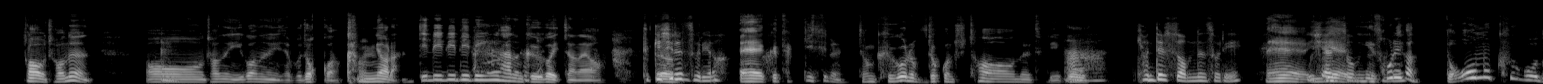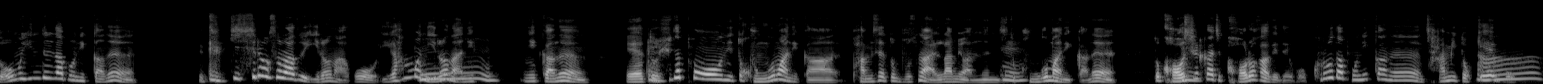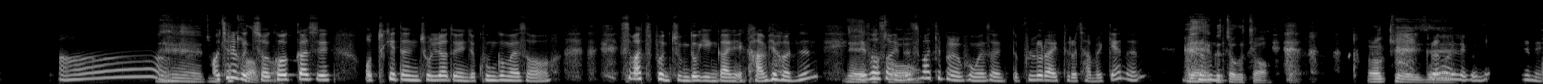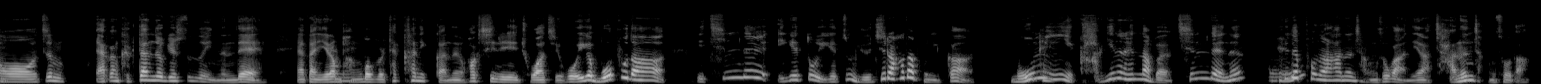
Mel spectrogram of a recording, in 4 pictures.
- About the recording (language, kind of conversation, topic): Korean, podcast, 작은 습관 하나가 삶을 바꾼 적이 있나요?
- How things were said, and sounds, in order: laugh; laugh; "어쨌든" said as "어채를"; other background noise; laugh; laughing while speaking: "가면은"; in English: "블루 라이트로"; laugh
